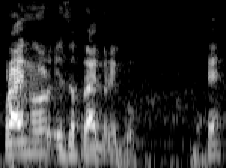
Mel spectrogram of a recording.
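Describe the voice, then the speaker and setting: A young man teaching, reading a story aloud and then explaining it line by line, with halting explanations full of fillers. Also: fairly high pitch, expressive, sharp tone, poor audio.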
